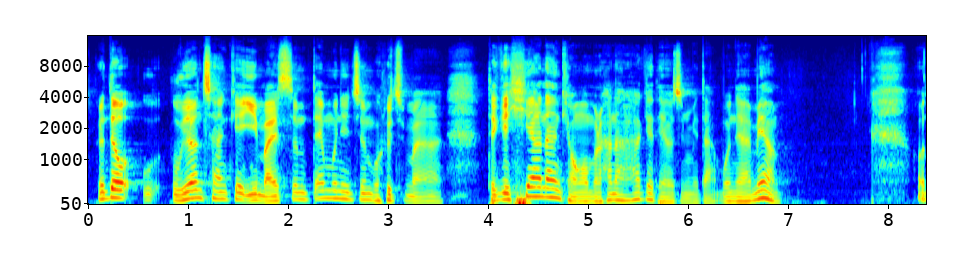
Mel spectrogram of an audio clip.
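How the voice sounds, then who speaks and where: Middle-aged male pastor, sermon delivery, anecdotal, conversational, mid-pitched. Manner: storytelling with rhetorical questions to the congregation.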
